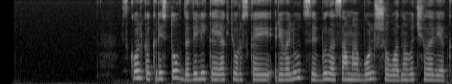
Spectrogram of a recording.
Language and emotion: Russian, neutral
